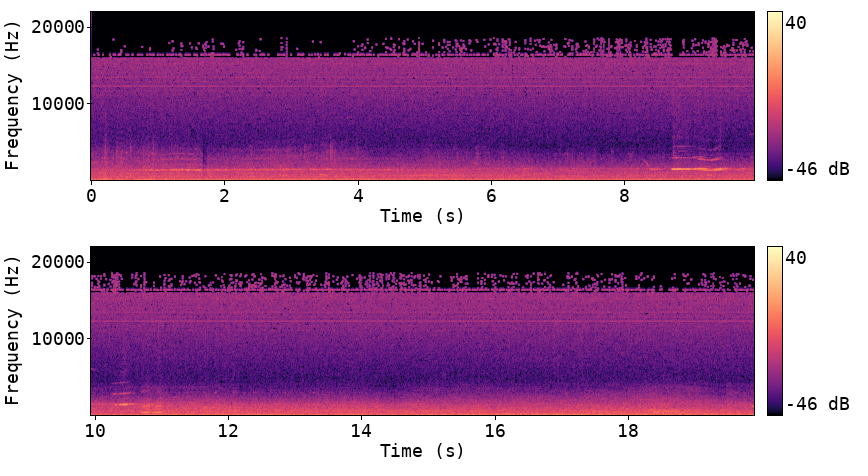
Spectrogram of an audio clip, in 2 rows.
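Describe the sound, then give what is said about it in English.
A steady, dense rumble of Dublin city traffic, including buses, heard from room 311 on the third floor of the Ormond Hotel at 5:30 on Tuesday, 28 August 1979, engines droning continuously with occasional faint higher squeals or horns poking through, no voices. “Sounds of the Dublin traffic at 5:30 on Tuesday, the 28th of August, 1979, from room 311, the Ormond Hotel, third floor.”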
